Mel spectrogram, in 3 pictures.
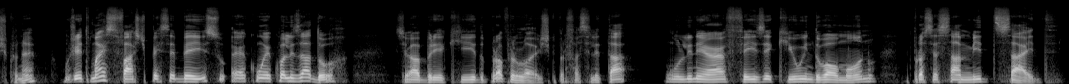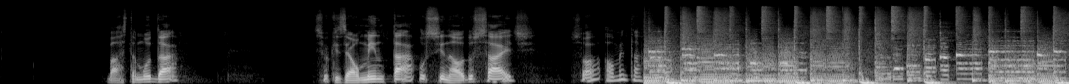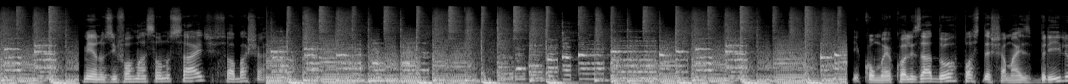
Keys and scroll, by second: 17.1 space, 22.0 space, 24.0 space, 29.7 space.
